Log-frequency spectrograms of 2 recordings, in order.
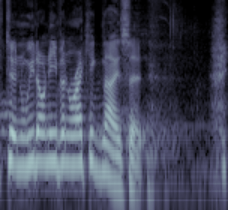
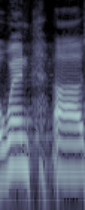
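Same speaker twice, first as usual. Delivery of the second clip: normal talking voice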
